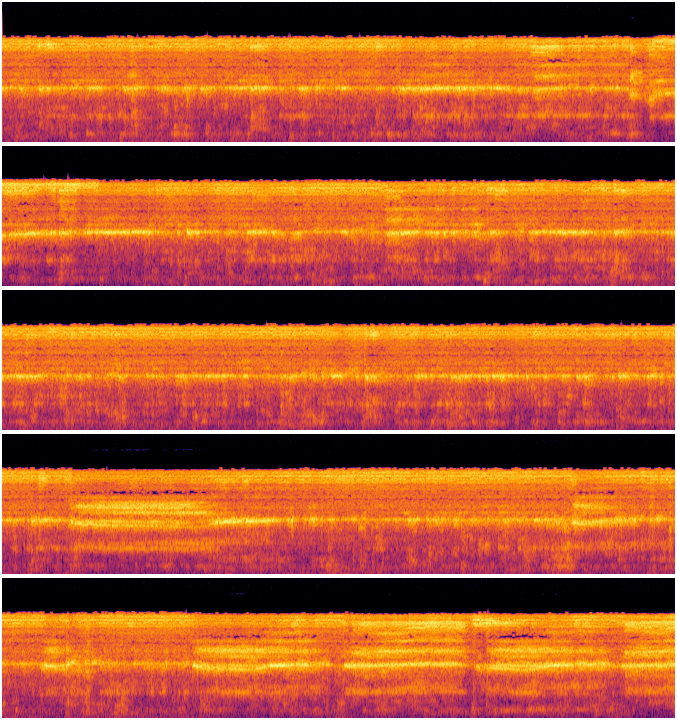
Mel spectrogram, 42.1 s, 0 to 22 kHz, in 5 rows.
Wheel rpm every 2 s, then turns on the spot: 230, 230, 230, 230, 220, 230, 230, 230, 230, 230, 230, 230, 230, 220, 230, 230, 230, 230, 220, 220, 220.
none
